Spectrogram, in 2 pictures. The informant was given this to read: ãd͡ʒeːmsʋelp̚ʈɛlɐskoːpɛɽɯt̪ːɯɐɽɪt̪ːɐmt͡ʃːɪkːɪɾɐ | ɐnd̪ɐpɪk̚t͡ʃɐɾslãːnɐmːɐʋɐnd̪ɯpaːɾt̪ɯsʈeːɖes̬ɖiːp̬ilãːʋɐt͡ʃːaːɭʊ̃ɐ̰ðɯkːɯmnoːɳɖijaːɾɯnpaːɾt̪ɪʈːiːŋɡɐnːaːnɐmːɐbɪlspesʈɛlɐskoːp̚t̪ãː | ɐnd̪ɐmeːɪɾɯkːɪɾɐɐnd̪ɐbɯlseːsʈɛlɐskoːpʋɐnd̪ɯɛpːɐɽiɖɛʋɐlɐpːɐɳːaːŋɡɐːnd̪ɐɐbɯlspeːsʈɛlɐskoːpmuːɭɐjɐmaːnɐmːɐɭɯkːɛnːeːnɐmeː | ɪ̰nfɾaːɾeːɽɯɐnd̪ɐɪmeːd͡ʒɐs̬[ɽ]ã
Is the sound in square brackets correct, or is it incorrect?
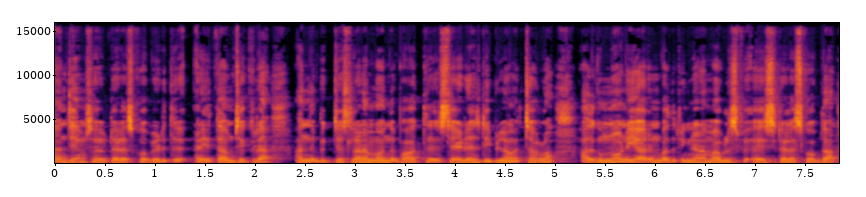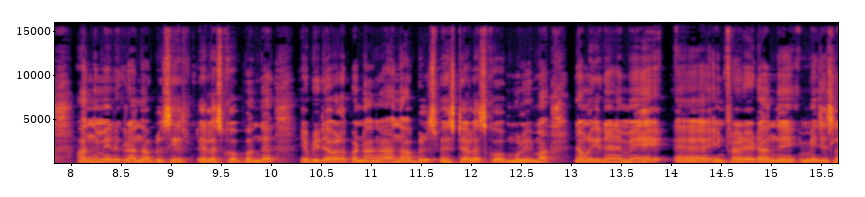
incorrect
